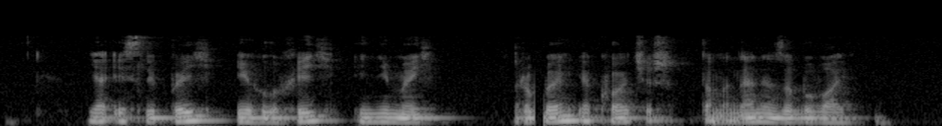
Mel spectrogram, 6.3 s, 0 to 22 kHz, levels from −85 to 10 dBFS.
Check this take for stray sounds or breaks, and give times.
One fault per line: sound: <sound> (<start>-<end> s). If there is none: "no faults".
sound: dropout (3.6-3.6 s)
